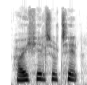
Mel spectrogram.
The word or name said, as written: højfjeldshotel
